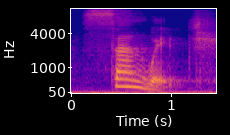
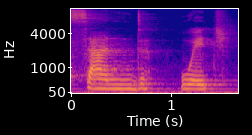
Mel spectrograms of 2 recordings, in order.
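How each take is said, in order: First: The D sound is left out. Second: The D sound is clearly pronounced. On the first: The speaker calls it right. "We write the D, but we don't pronounce it" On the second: The speaker calls it wrong. "We don't say really"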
